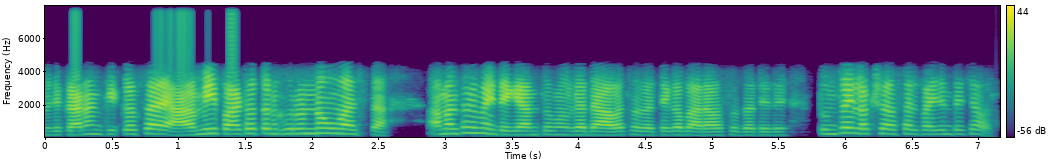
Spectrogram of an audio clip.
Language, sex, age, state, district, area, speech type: Marathi, female, 45-60, Maharashtra, Washim, rural, conversation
